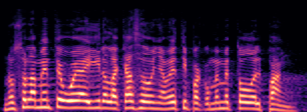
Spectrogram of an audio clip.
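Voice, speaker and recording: A male pastor preaches in a conversational way, asking his listeners questions. His voice sits unusually high for a man. The church hall around him adds a long, trailing reverb. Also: fast, clean tone. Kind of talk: sermon.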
